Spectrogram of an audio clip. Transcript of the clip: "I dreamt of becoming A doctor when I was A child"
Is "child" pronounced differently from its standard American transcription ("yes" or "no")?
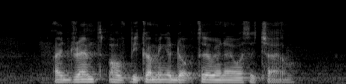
no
